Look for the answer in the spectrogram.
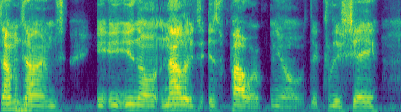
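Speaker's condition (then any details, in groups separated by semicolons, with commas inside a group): ALS; throat muscles affected, speech slowed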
